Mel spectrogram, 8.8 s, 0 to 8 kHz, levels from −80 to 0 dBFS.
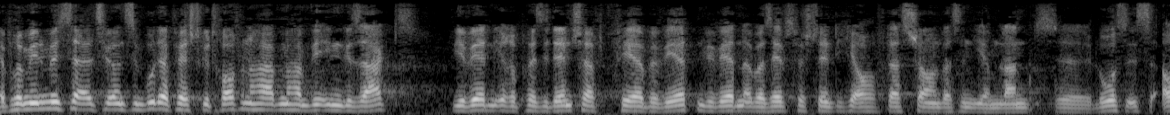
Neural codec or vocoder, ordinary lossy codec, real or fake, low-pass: none; Opus, 64 kbps; real; 7.2 kHz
